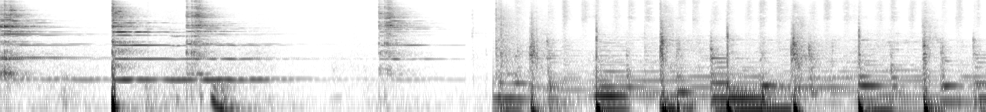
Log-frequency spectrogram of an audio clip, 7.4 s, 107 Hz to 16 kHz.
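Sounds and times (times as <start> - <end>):
wine glasses clinking in a toast: 0.0 - 3.5
rhythmic music: 3.7 - 7.3.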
